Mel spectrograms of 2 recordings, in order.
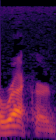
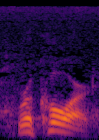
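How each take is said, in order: First: Record said as "REK-erd"; first-syllable stress. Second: Record said as "ri-KORD"; second-syllable stress. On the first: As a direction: stress the start of Record, short "e" vowel. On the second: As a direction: stress the end of Record, long "or" vowel. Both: Shown as a demonstration. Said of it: "is it Record or Record".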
